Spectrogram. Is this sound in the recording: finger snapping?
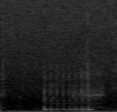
no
